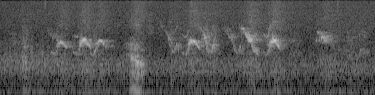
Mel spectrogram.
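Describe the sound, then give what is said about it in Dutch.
House sparrows chirping near a small shed: several short, high, quick chirps in loose bursts, faint over a soft, low background rumble. “Even richting het, het klein schuurtje. Waar we wat mussen kunnen horen.”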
